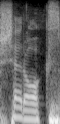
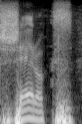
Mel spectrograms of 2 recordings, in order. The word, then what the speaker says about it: xerox: texto falado, algumas pessoas poderiam ter dificuldade de pronunciar xerox, porque a maior parte de nós, brasileiros, chamamos xerox, optamos pela outra versão, xerox. Mas lembrando que na língua portuguesa, para que você possa pronunciar a palavra como xerox, aqui deveria haver um acento, porque diz a regra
